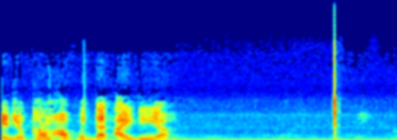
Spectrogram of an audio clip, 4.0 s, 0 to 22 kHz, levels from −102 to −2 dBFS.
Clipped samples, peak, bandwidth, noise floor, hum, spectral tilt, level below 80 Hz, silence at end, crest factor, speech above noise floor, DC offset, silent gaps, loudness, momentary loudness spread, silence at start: under 0.1%; 0 dBFS; 16 kHz; -43 dBFS; none; 0 dB/octave; -42 dBFS; 0 s; 24 dB; 21 dB; under 0.1%; none; -20 LUFS; 7 LU; 0 s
